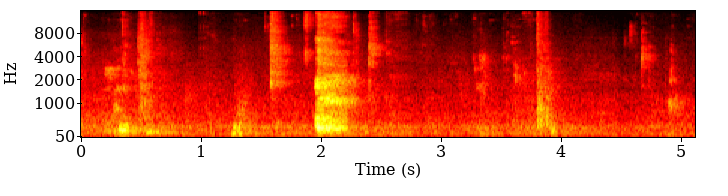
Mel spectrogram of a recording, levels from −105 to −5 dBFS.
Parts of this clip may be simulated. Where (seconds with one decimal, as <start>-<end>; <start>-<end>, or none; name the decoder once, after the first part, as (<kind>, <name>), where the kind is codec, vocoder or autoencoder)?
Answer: none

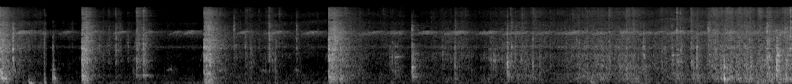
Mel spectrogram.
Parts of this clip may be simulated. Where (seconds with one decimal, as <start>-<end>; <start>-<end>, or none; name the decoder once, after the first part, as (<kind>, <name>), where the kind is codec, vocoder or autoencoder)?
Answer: 0.0-0.9 (vocoder, BigVGAN v2)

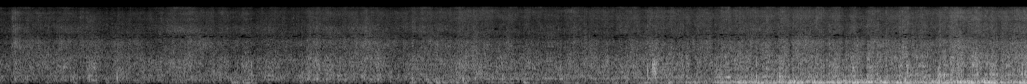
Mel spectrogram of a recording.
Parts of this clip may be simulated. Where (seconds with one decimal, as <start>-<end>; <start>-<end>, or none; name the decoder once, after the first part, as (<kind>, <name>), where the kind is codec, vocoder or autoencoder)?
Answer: 1.6-5.1 (vocoder, BigVGAN v2)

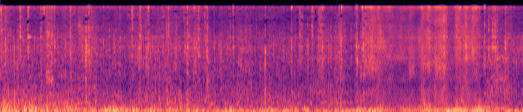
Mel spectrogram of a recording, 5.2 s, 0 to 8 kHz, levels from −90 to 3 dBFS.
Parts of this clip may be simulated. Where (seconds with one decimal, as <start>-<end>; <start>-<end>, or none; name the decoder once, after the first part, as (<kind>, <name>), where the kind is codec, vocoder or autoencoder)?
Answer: 3.7-4.8 (vocoder, Vocos)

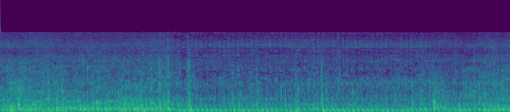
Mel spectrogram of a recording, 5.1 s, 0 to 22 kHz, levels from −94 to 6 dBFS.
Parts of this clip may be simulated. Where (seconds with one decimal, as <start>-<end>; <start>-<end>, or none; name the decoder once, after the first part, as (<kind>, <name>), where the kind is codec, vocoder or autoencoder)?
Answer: 0.0-1.2 (codec, SNAC); 4.3-5.1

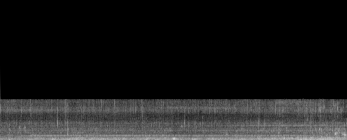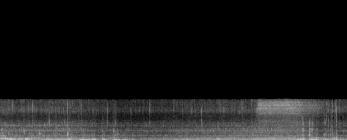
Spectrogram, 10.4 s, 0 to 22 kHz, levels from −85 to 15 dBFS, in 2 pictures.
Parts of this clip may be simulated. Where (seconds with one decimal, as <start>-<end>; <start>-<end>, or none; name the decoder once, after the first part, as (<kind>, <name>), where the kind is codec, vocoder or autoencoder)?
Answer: none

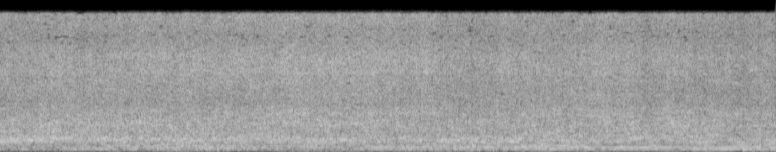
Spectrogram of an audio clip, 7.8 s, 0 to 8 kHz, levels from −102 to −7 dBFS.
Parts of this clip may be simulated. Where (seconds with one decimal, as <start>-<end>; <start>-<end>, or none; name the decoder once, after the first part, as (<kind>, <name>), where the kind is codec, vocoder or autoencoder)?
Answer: 0.0-7.8 (autoencoder, DAC-VAE)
